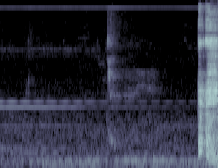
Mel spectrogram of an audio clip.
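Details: A brief faint sound, then a sudden loud harsh throat-clearing burst: a vocal tic in a person with Tourette syndrome during a waxing period of worsening tics they find hard to suppress, possibly aggravated by heat.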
